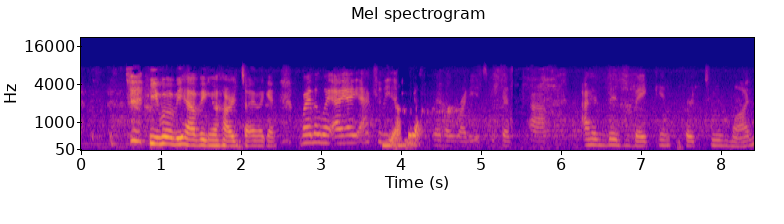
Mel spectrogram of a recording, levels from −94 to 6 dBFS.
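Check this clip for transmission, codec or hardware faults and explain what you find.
Two kinds of fault run through this speech: a recurring echo leak and one brief spot of speech suppressed in double talk. The band tops out at 8 kHz throughout, which fits a wideband Opus call path.

Echo leak: A faint, delayed copy of the other side's voice trails underneath at 0.00–0.59 s, 0.76–0.92 s, 1.56–1.61 s, 1.96–2.03 s, 2.29–2.75 s, 3.43–6.26 s and 6.48–8.41 s. It lags by 176 ms at the start and drifts to 203 ms by the end. It is mostly well buried, but it is loudest in the long 3.43–6.26 s stretch, about 15 dB below the speech. The likely cause is a loudspeaker on the far end whose echo canceller let part of the playback through, so the audio was returned to the line.

Speech suppressed in double talk: From 3.97 to 4.21 s the talker's level dips by about 15 dB, for roughly 0.2 s in total. This happens inside the strongest echo stretch, so the two voices overlap there. 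The likely cause is the echo canceller failing to separate the near talker from the returned echo. It then pulled down everything during the overlap, including the wanted speech.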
